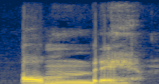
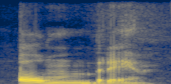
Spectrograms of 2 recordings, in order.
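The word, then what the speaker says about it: hombre: So, ombre ombre remember that when we had the h at the beginning there is not sound in Spanish.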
